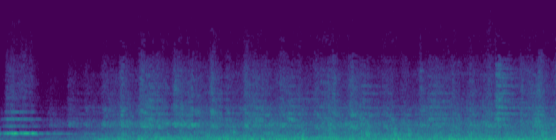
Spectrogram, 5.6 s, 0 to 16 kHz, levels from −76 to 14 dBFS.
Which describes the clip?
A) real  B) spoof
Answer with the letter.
A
